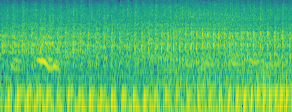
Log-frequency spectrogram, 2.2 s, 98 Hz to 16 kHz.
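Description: KTM 390 Adventure's single-cylinder engine running at low revs with a steady, even beat as the motorcycle moves off slowly.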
